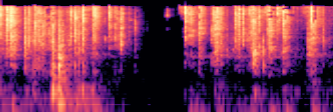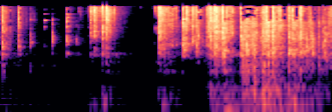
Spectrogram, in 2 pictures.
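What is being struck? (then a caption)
Sugar-coated peanut brittle bar. A box-cutter blade carves and scratches chunks off a solid, hand-held red and white sugar-coated peanut brittle bar. Rapid, bright, crisp scraping and crackling bursts come in clusters with brief silent gaps, each scrape ringing out very quickly.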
